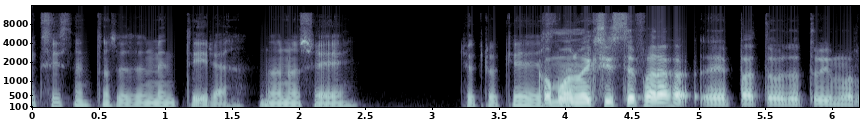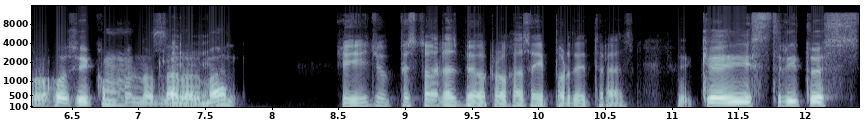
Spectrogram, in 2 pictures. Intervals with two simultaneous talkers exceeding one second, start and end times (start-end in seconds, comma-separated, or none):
none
